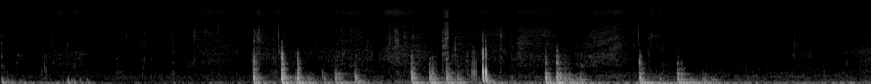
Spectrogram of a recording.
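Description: A paintbrush stroked back and forth over cedar boards, brushing on clear exterior sealer: after a quiet start, about four bursts of scrubbing strokes roughly a second apart, with small knocks of the brush against the wood.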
